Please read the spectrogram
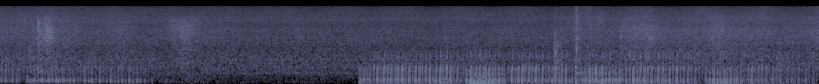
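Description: Domestic cat purring softly under a hand massage, a low rhythmic pulsing that fades almost away for a couple of seconds and then comes back more strongly just past the middle.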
